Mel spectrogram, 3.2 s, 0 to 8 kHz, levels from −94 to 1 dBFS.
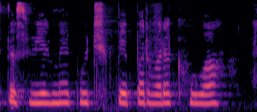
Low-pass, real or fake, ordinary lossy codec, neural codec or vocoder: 7.2 kHz; real; Opus, 64 kbps; none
